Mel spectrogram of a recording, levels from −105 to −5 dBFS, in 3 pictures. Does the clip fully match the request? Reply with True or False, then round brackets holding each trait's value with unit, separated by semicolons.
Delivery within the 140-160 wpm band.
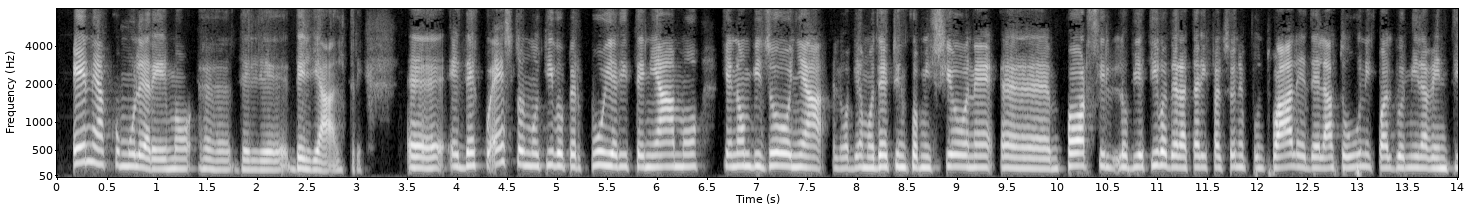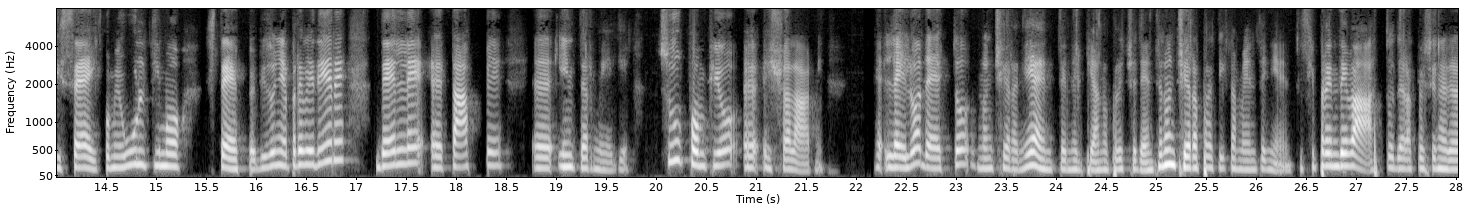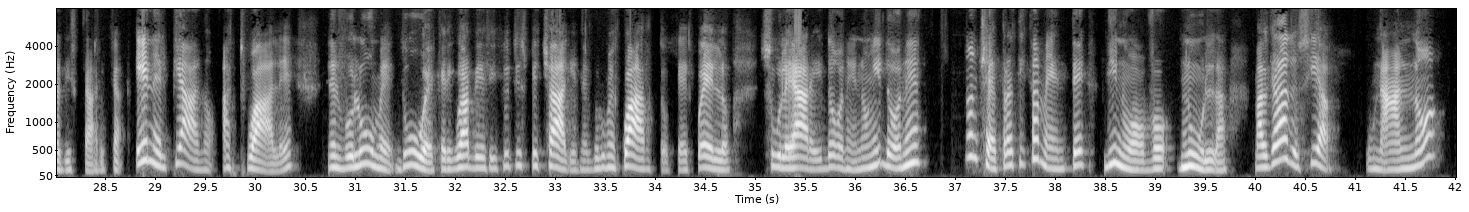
True (150 wpm)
